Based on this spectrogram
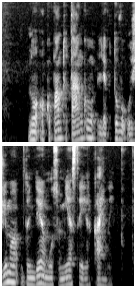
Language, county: Lithuanian, Utena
